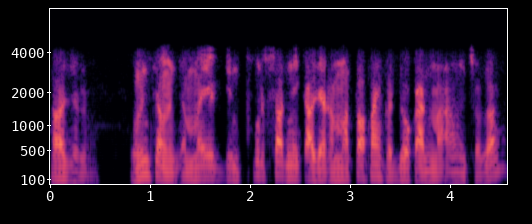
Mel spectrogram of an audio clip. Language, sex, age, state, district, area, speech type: Nepali, male, 60+, West Bengal, Kalimpong, rural, conversation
